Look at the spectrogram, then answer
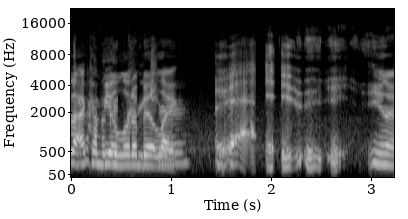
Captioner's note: is imitating the sounds of creatures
